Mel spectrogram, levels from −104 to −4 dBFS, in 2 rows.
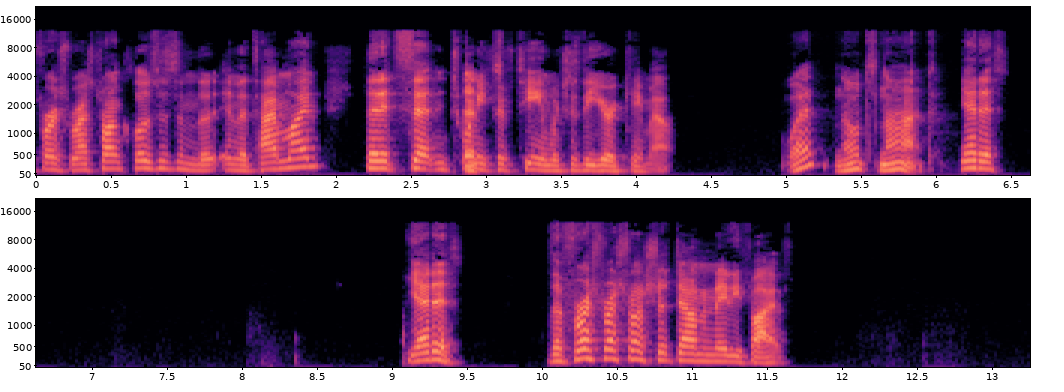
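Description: A speech clip with one gap at a join of encoded pieces. Right after "it is", the sound drops out from 9.84 to 9.89 s, a silence of about 59 ms. Its edges are smeared by the codec. The speech then resumes where it stopped. The audio was encoded in separate pieces, about 10 s long, and joined untrimmed. Each piece keeps its encoder's start-up silence and the padding of its final frame.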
